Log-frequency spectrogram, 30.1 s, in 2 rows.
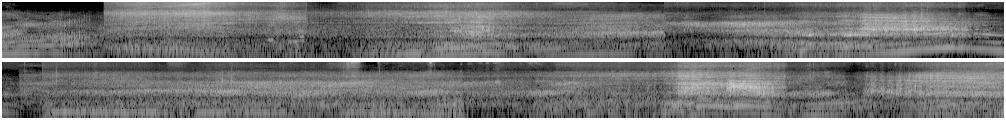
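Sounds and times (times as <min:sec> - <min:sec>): cars accelerating past: 0:05.2 - 0:10.0, 0:11.1 - 0:30.0.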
